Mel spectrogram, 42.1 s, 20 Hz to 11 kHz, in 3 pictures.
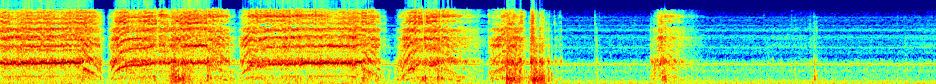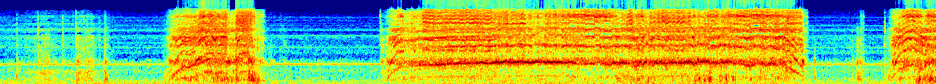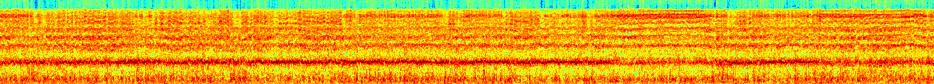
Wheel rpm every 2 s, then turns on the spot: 170, 150, 170, 80, 20, 0, 0, 20, 150, 30, 180, 220, 200, 60, 210, 220, 220, 230, 230, 230, 230.
14-16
